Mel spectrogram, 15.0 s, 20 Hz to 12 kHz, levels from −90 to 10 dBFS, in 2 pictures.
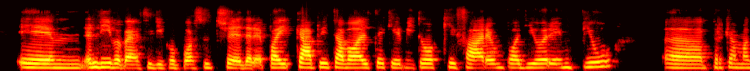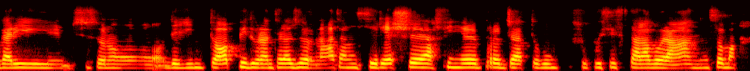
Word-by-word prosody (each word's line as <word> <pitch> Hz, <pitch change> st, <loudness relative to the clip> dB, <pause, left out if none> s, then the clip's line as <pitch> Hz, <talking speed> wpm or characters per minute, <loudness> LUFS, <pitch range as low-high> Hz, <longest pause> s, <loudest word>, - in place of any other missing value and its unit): Ehm, 185 Hz, -3 st, +4 dB
e -, -, 0 dB
lì 210 Hz, 0 st, +5 dB
vabbè, 175 Hz, -3 st, +3 dB
ti 185 Hz, -, -6 dB
dico 175 Hz, 0 st, -5 dB
può 175 Hz, +2 st, -1 dB
succedere. 175 Hz, -2 st, -1 dB
Poi 190 Hz, -1 st, +3 dB
capita 200 Hz, 0 st, +5 dB
a -, -, +6 dB
volte 185 Hz, +2 st, +4 dB
che 190 Hz, -1 st, -4 dB
mi 180 Hz, -1 st, -16 dB
tocchi 195 Hz, +1 st, -1 dB
fare 185 Hz, -2 st, +2 dB
un 190 Hz, 0 st, -3 dB
po' 190 Hz, 0 st, -1 dB
di 190 Hz, +1 st, -2 dB
ore 190 Hz, 0 st, +3 dB
in 195 Hz, +1 st, -4 dB
più, 220 Hz, +2 st, 0 dB
uhm, 190 Hz, -, -2 dB
perché 200 Hz, 0 st, -6 dB
magari 185 Hz, -2 st, -3 dB
ci 180 Hz, -, -16 dB
sono 175 Hz, -2 st, -8 dB
degli 185 Hz, -1 st, -4 dB
intoppi 190 Hz, +2 st, 0 dB
durante 190 Hz, 0 st, -1 dB
la 195 Hz, -, +3 dB
giornata, 190 Hz, 0 st, -3 dB
non 190 Hz, -, -6 dB
si 195 Hz, +5 st, 0 dB
riesce 195 Hz, +1 st, +1 dB
a 195 Hz, -1 st, +3 dB
finire 200 Hz, -4 st, -1 dB
il 190 Hz, -, -3 dB
progetto 190 Hz, -2 st, -2 dB
con 185 Hz, 0 st, -4 dB
c -, -, -34 dB, 0.2 s
su 190 Hz, -, -14 dB
cui 195 Hz, +1 st, -5 dB
si 200 Hz, +1 st, -8 dB
sta 190 Hz, 0 st, -3 dB
lavorando 180 Hz, -1 st, 0 dB
insomma 180 Hz, 0 st, -4 dB
190 Hz, 190 wpm, -19 LUFS, 180-195 Hz, 0.2 s, a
